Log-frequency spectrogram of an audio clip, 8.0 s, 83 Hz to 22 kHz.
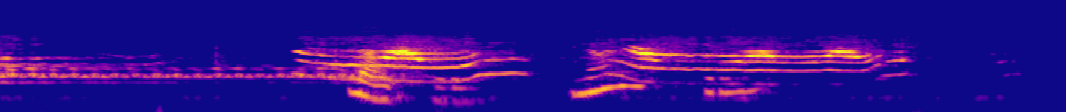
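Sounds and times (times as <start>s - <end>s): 
cat meowing and yowling: 2.2s - 4.0s, 4.6s - 6.9s.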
